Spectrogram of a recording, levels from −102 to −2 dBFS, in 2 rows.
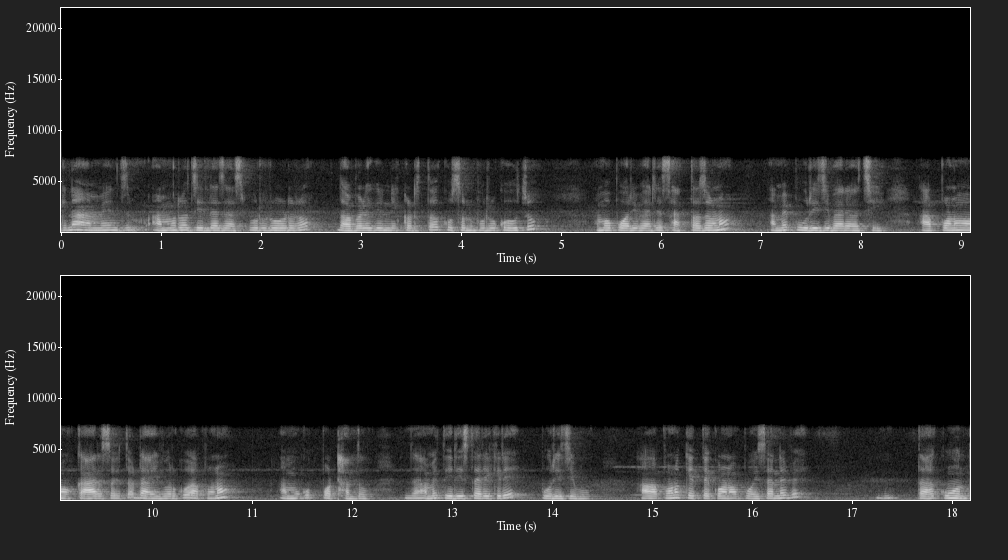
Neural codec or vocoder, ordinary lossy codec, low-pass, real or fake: none; none; 7.2 kHz; real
